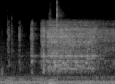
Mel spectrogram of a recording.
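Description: A rushing hiss of noise on the phone line, lasting about a second after a few faint clicks. The other caller says it sounds like a car being washed, and it is taken for feedback on the phone.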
